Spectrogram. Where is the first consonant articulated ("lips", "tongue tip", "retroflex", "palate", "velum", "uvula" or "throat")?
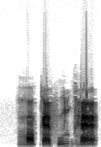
throat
